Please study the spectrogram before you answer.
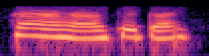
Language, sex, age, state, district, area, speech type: Bengali, female, 30-45, West Bengal, Bankura, urban, conversation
